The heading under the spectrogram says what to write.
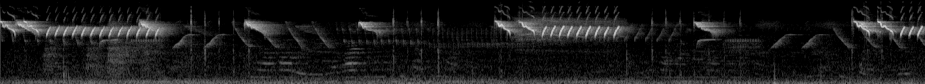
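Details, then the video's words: Sunbird with canary-style fill song: repeated bursts of rapid, very high chattering trills and swept notes, separated by gaps of one to two seconds with faint softer notes between. "asli suara burung kolibri isian"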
